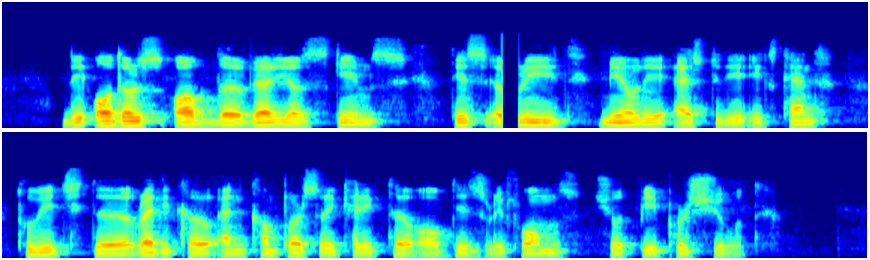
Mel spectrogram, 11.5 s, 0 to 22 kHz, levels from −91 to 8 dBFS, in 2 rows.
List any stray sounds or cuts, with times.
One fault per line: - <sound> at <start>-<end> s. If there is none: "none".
- dropout at 3.3-3.4 s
